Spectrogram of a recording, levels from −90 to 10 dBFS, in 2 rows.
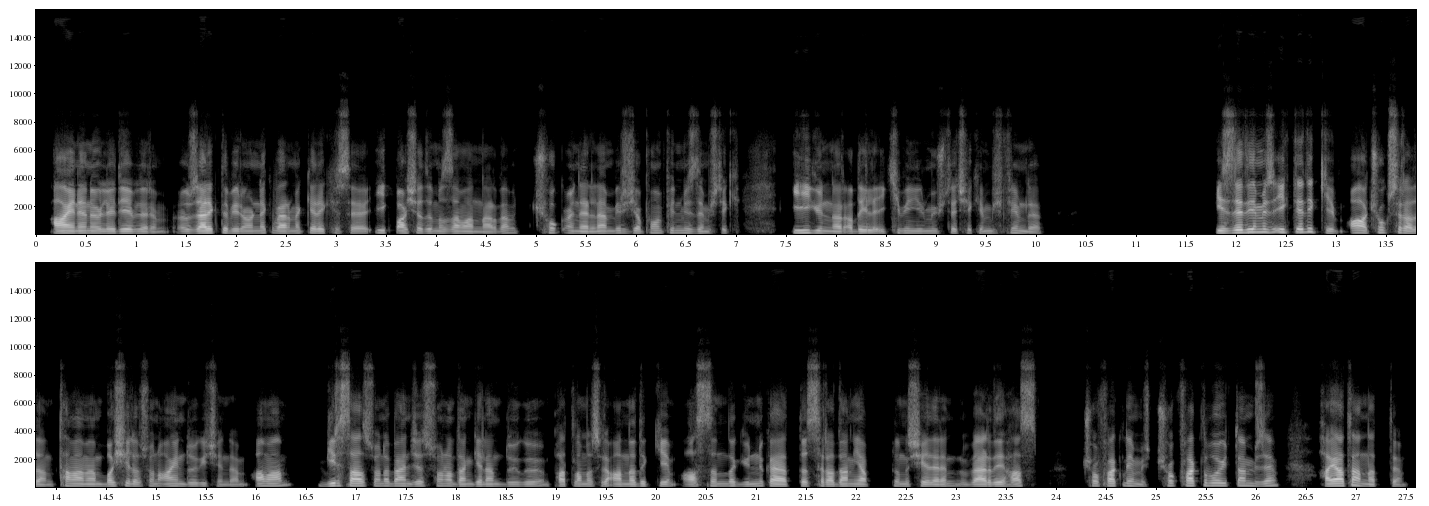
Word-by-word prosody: Aynen 140 0 +7
öyle 135 -1 0
diyebilirim. 125 -5 -1
Özellikle 140 +3 +5
bir 135 0 -1
örnek 135 +2 -5
vermek 135 0 0
gerekirse 125 -5 -3
ilk 150 -1 -5
başladığımız 135 -2 0
zamanlarda 125 +2 -3
çok 155 -1 -7
önerilen 130 -1 -2
bir 145 - -6
Japon 145 +2 -6
filmi 150 0 -10
izlemiştik. 125 -6 -9 0.5
İyi 150 +2 +3
Günler 130 -5 -2
adıyla 120 -3 -1
2023'te 135 -1 -8
çekilmiş 130 0 -9
filmdi. 120 -10 -8 1.7
İzlediğimiz 175 +7 +5
ilk, 190 -2 +1
dedik 200 0 +4
ki, 130 - -3
“A, 160 -1 +7
çok 175 +5 -6
sıradan, 115 -3 0
tamamen 130 -1 -1
başıyla 135 +2 0
sonu 145 +3 -9
aynı 140 -2 -1
duygu 115 -1 -7
içinde.” 110 0 -9
Ama 150 +2 +2 0.4
1 145 +5 +1
saat 155 -2 +5
sonra, 150 0 -5
bence, 145 -1 0
sonradan 135 -2 -4
gelen 130 -1 -3
duygu 125 - -8
patlamasıyla 130 +1 -2
anladık 130 0 -1
ki 130 0 -2
aslında 140 +5 -3
günlük 130 +3 -9
hayatta 135 0 +4
sıradan 135 0 0
yaptığımız 135 0 -4
şeylerin 125 -1 -2
verdiği 125 +1 +4
haz 130 +3 -2 0.5
çok 155 - -4
farklıymış, 150 - 0
çok 165 0 -5
farklı 170 +1 +4
boyuttan 170 -1 -2
bize 160 +5 -3 0.4
hayatı 150 +6 +8
anlattı. 120 -7 -2
135 Hz, 135 wpm, -24 LUFS, 125-145 Hz, 1.7 s, hayatı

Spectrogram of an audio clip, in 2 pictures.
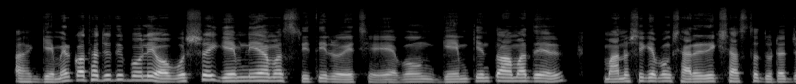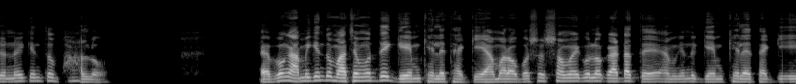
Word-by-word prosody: আ - - -2 0.2
গেমের 125 +8 -1
কথা 200 +2 +4
যদি 215 0 -1
বলি, 195 0 +1 0.2
অবশ্যই 155 +10 +1
গেম 160 0 +4
নিয়ে 170 +1 +3
আমার 165 0 0
স্মৃতি 135 +2 -6
রয়েছে 115 0 -2 0.2
এবং 120 +3 -5 0.3
গেম 120 +1 -2
কিন্তু 155 +1 -2
আমাদের, 155 -3 +1 0.6
মানসিক 145 +5 -1
এবং 155 +1 -1
শারীরিক 135 +2 +1
স্বাস্থ্য 140 +1 -2
২ - - -4
টার 130 0 -1
জন্যই 140 +2 -1
কিন্তু 160 +1 -4 0.2
ভালো। 125 -7 -4 1.7
এবং 155 +9 +3
আমি 160 +3 +2
কিন্তু 190 +1 +1
মাঝেমধ্যেই 170 +4 +4
গেম 135 0 +5
খেলে 130 -1 +2
থাকি। 120 -1 -5 0.2
আমার 130 +2 +1
অবসর 135 +5 -3
সময়গুলো 155 0 +2
কাটাতে, 145 0 +3 0.2
আমি 130 -1 -3
কিন্তু 135 +1 -4
গেম 125 0 0
খেলে 130 -1 +2
থাকি 130 0 -4
145 Hz, 150 wpm, -24 LUFS, 130-160 Hz, 1.7 s, গেম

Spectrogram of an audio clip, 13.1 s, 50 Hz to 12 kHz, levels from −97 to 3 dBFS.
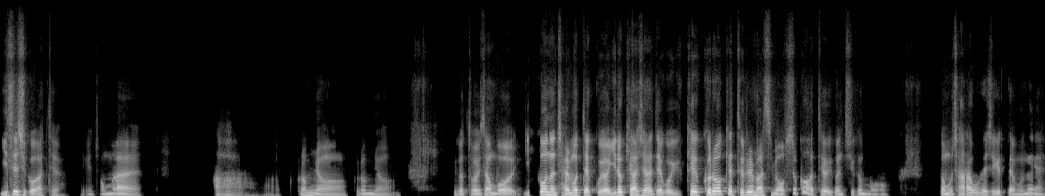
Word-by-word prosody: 있으실 165 +2 +1
것 - - +1
같아요. 70 - -9 0.2
이게 190 0 -20
정말 105 -5 -4 0.9
아 85 -4 -13 0.7
그럼요, 85 - -6
그럼요. 100 -8 -9 0.8
이거 - - -7
더 110 0 -3
이상 125 +1 -1
뭐 110 -3 +1
"이 135 - -12
건은 170 -2 +5
잘못됐고요. 135 +2 +3
이렇게 155 +8 +3
하셔야 135 -1 +4
되고." 110 -2 0
이렇게 145 - +2
그렇게 180 +3 +5
드릴 155 +3 +3
말씀이 140 -4 0
없을 90 - -3
것 - - -2
같아요. - - -3
이건 - - -6
지금 110 -2 -8
뭐 90 -1 -14 0.6
너무 110 +5 -1
잘하고 130 +7 -1
계시기 115 -4 -4
때문에. 100 +2 -6
115 Hz, 335 characters per minute, -23 LUFS, 95-145 Hz, 0.9 s, 건은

